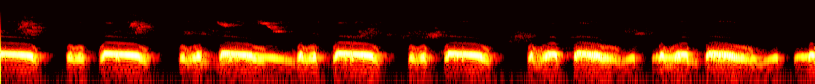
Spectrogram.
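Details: A Spotted dove coos over and over to encourage kept doves to sing, short clipped notes alternating with longer falling ones in a steady rhythm, while small birds chirp faintly high above.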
